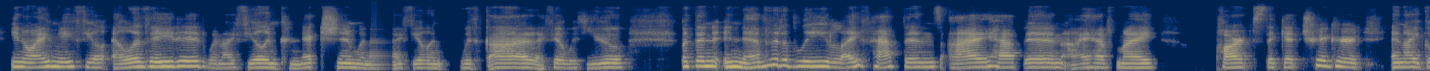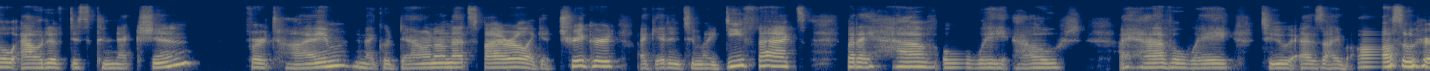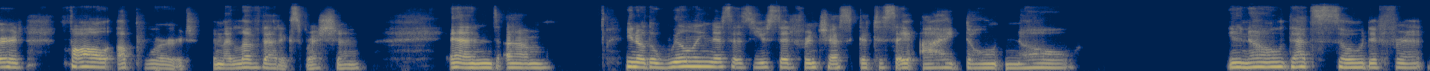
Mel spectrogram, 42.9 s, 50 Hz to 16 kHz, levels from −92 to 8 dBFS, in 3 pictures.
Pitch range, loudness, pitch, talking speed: 175-210 Hz, -24 LUFS, 185 Hz, 140 wpm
